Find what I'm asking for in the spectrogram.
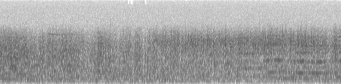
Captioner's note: explosions rumbling; sounds of war; ominous music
